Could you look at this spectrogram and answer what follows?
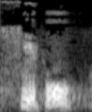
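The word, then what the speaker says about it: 解伯武: 他讲的时候，我就想到我一个好朋友、好同工，在台湾，一个牧师，他的名字叫谢伯武啊，解那个解释的解念成谢，谢伯武牧师。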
